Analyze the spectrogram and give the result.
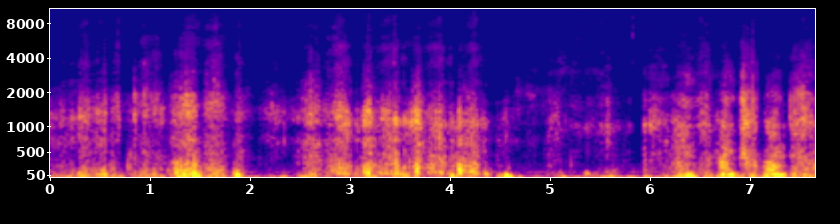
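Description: A red embossed faux leather bracer, curled into a tube and held in hand, is scratched with long nails. The sound is a dense run of rough, low scraping strokes with a rumbling, hollow body and little high end. The strokes come fast and overlap, rising and falling in loudness throughout.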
